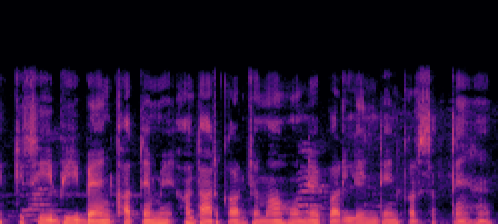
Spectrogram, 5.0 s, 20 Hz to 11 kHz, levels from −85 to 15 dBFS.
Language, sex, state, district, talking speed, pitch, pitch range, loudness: Hindi, male, Uttar Pradesh, Lalitpur, 170 wpm, 120 Hz, 110-125 Hz, -22 LUFS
